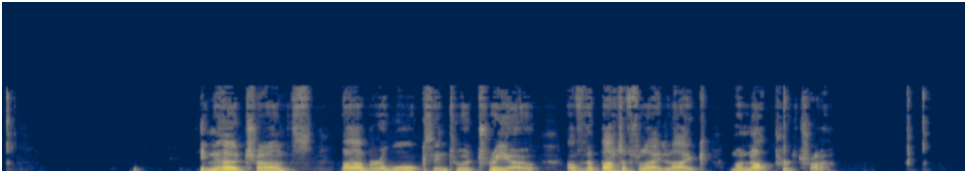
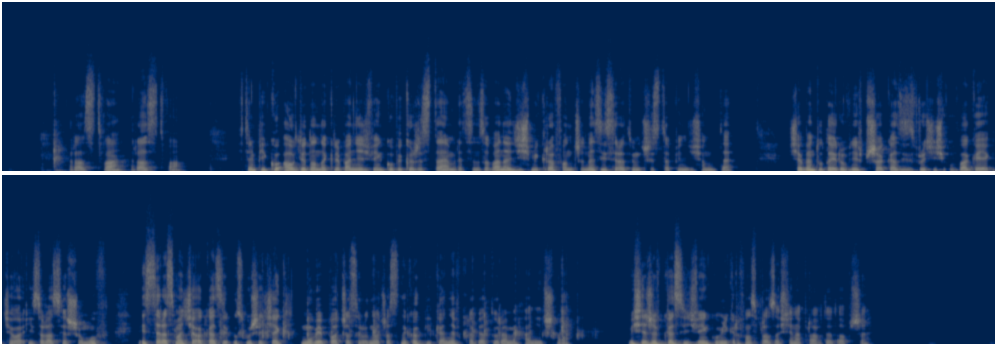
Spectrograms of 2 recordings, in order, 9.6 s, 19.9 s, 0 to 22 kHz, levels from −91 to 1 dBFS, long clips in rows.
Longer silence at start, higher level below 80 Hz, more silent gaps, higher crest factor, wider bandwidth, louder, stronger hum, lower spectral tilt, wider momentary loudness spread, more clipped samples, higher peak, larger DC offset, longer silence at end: first, 1.3 s vs 0.5 s; first, -58 dBFS vs -86 dBFS; second, none vs 1.93-2.05 s, 2.28-2.36 s, 7.81-7.87 s, 11.23-11.29 s, 16.15-16.19 s; about the same, 22 dB vs 20 dB; second, 11.5 kHz vs 16 kHz; first, -21 LUFS vs -46 LUFS; neither; first, -6.5 dB/octave vs -4 dB/octave; first, 16 LU vs 9 LU; neither; first, 0 dBFS vs -26 dBFS; neither; about the same, 1.35 s vs 1.25 s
